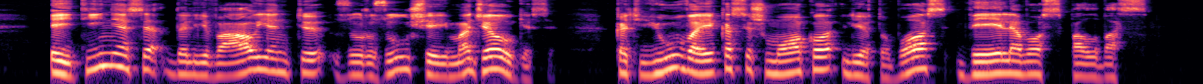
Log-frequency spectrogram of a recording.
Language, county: Lithuanian, Alytus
